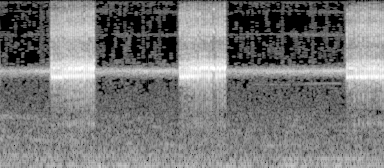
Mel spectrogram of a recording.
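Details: Insects at night produce three harsh, noisy bursts of about half a second, coming every one and a half seconds or so, set against an unbroken shrill steady drone.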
